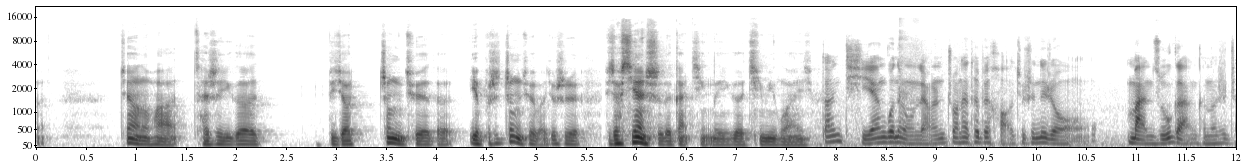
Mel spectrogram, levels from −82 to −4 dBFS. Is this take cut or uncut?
cut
